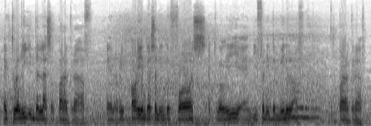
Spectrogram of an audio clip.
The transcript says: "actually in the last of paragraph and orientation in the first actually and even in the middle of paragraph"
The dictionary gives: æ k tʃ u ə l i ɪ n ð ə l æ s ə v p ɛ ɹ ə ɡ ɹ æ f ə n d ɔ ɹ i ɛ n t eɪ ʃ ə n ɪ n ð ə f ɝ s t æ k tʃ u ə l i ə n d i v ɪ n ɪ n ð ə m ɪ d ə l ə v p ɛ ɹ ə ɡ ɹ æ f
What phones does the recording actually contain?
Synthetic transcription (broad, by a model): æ k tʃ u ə l i ɪ n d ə l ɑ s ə f p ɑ ɹ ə ɡ ɹ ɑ f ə n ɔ ɹ i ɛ n t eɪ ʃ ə n ɪ n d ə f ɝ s æ k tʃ u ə l i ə n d i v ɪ n ɪ n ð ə m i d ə l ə f p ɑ ɹ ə ɡ ɹ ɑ f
